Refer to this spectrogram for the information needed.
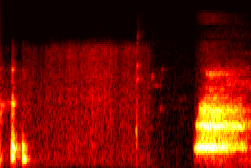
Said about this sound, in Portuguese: está aqui latindo, não sei porquê, mas eu vou tentar falar aqui.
